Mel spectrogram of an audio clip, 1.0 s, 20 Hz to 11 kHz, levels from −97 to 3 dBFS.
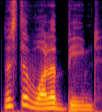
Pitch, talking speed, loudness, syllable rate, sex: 145 Hz, 175 wpm, -16 LUFS, 5.1 syllables/s, male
